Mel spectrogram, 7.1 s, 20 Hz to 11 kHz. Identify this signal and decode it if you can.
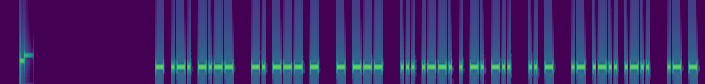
Morse code, heard as a keyed tone, about 41 wpm, 700 Hz. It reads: TRY NOT TO SPEND IT ALL AT
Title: Sentences from Top 1000 Words - Review Part 5 - 45wpm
